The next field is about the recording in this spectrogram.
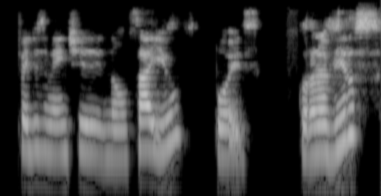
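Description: A woman is speaking. Her pitch is high, with ordinary pitch variation. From Brazil, Brasília. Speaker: advertising copywriter. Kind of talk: interview. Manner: casual.

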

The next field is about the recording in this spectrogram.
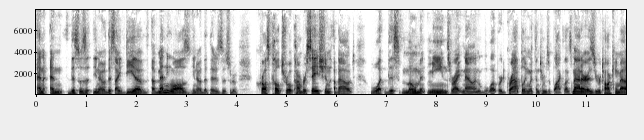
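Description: This man has an unremarkable speaking voice at medium pitch, speaking at a fairly quick pace with fairly even intonation, recorded very cleanly against a silent background with a dry, close sound and no echo. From Richmond, Virginia, US. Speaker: artist and creativity consultant. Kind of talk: casual interview chat.

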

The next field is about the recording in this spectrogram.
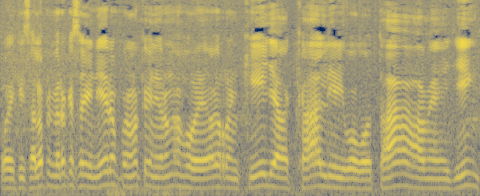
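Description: A man's fairly high, monotone, flat voice at a very fast pace over noticeable background noise. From Venezuela. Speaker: street musician. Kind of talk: street interview.

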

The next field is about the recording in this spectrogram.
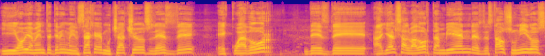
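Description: Against music in the background, a man with a high, animated voice talks at a fairly slow pace, his loudness very even. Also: ordinary pitch variation. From Mexico, Monterrey. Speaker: radio host. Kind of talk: live radio interview.

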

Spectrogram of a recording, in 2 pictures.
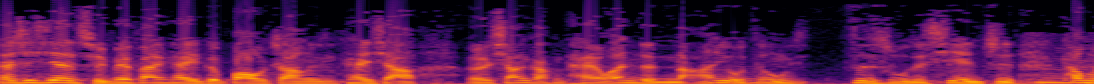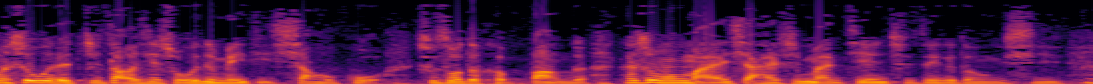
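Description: With noticeable background noise behind him, a fairly high-pitched man races along at a very fast pace, with very wide pitch swings and hardly any pauses. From Malaysia. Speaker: lecturer and TV host. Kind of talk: talk show discussion.

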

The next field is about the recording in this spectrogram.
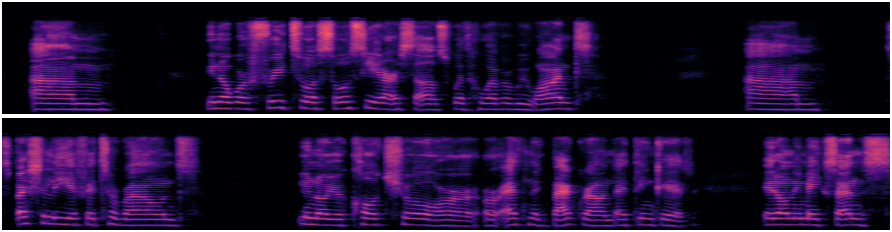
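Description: A woman with an American accent, fairly low in pitch, in monotone, flat intonation with long, frequent pauses against a quiet background. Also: moderate pace. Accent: Chicago Mexican American English. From Chicago, Little Village (Mexican American). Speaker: journalist and editor. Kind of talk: interview.

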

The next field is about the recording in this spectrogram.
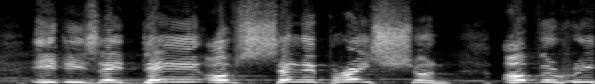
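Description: An animated tone carries over music in the background. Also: man. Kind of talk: sermon. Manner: fervent, animated preaching with call-and-response, rising exhortations; repetitive, emphatic, pausing for congregation to answer.

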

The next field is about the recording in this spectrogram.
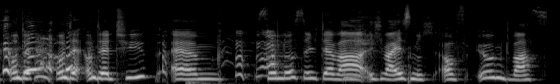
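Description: High-pitched woman at a fairly slow pace, ordinary pitch variation. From Baden-Württemberg, Germany. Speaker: podcast host. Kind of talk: casual chat. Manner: animated.

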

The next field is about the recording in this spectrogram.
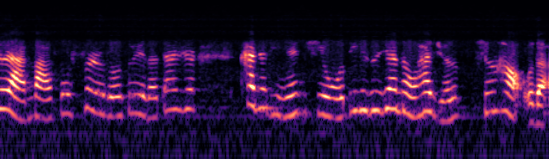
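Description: Her voice high-pitched, a woman talks at a fairly quick pace with ordinary pitch variation. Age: 20s. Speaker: radio call-in caller. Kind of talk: emotional confession on phone-in. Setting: phone call.

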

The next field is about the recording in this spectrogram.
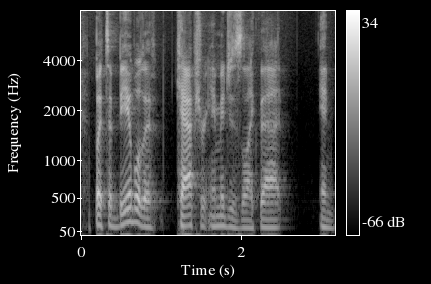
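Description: His voice sits at a medium pitch. The man sounds somewhat breathy. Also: very clean recording, silent background. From Louisiana (Lafayette). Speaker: swamp photographer and nonprofit director. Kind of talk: casual interview.

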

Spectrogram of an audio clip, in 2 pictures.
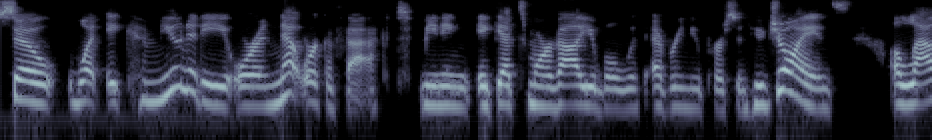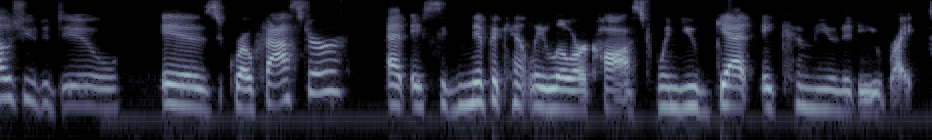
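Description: In a Californian accent, a woman of medium pitch speaks at a moderate pace with lively intonation and big swings in loudness. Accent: General American, Californian. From US West Coast, Cupertino, California. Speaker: tech company founder and CEO. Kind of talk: interview.

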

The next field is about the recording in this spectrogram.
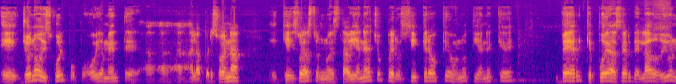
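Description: In a dry, close recording with no echo, a man talks at a fairly slow pace with a fairly high pitch, a dark, mellow tone and ordinary pitch variation. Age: 40s. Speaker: legislator. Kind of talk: interview. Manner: halting.

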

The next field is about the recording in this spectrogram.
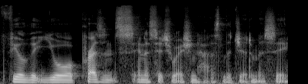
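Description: This man has a southern English accent and a fairly low voice. He speaks at a moderate pace. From England, Sussex countryside. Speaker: musician and photographer. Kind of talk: casual chat. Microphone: camera shotgun mic on tripod close to face.

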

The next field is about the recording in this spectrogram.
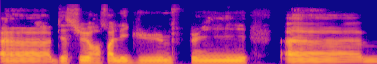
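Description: A man speaks here. The sound is dry and close, with no echo. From Geneva, Switzerland. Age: 20s. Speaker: youth climate delegate. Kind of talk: interview. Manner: halting, with many repeated words.

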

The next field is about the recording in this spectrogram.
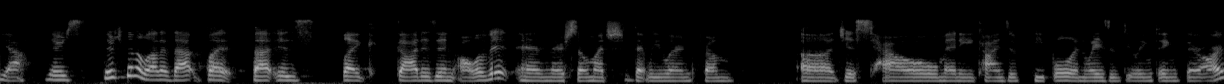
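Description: A woman with an American accent speaks slowly, though only fairly so, with fairly even intonation and fairly low pitch. She has an ordinary speaking voice. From Washington State, US. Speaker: therapist. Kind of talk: casual chat, interview.

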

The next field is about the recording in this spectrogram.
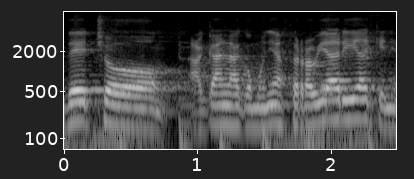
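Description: This is a man with a normal speaking voice and a fairly high pitch. He talks at a moderate pace with ordinary pitch variation. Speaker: community radio co-host. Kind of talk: casual chat. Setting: studio.

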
